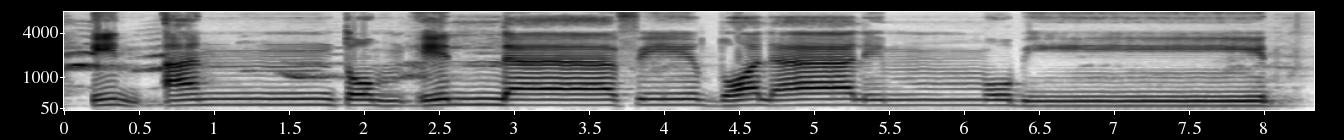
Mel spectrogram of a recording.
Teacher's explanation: ضلال مبین آخر پہ یا مدہ ہے، اس کو 2 حرکات لمبا کریں گے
